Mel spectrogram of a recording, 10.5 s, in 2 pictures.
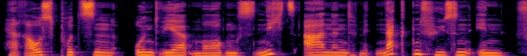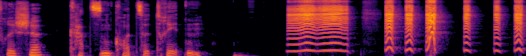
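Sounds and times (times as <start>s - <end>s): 
speech: 0.1s - 7.4s
squeaky disgust sound effect: 8.2s - 10.5s.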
